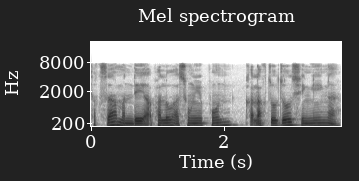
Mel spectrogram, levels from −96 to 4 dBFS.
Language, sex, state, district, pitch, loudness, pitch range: Garo, male, Meghalaya, South Garo Hills, 120 Hz, -18 LUFS, 115-130 Hz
